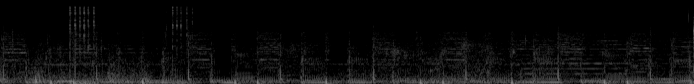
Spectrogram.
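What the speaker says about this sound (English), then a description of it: "To remove this, we will use our ratchet and our 5/16 Allen socket." Ratchet turning a 5/16 Allen socket on the hydraulic drain plug of a Ventrac 4500 tractor, a run of quick metallic clicks and clacks close by, steady and unaccompanied by talk.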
